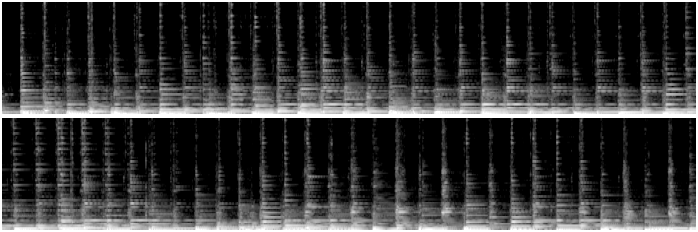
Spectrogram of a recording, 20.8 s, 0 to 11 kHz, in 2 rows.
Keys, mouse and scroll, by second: 1.8-4.9 scroll down 1, 5.1-5.4 scroll down 3, 5.4-8.5 middle drag, 9.4-11.1 scroll down 2, 11.1-11.9 scroll down 1, 11.9-14.4 middle drag, 14.4-15.1 scroll up 3, 15.1-16.4 shift+middle drag, 16.4-16.9 scroll up 2, 16.9-19.3 middle drag, 19.3-20.8 drag.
